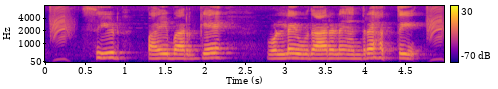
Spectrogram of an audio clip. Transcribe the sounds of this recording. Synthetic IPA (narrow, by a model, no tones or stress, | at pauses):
siːɖ | pɐjbɐɾɡe | oɭːeud̪aːɾɐɳeɐnd̪ɐɾeɦɐt̪ːi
